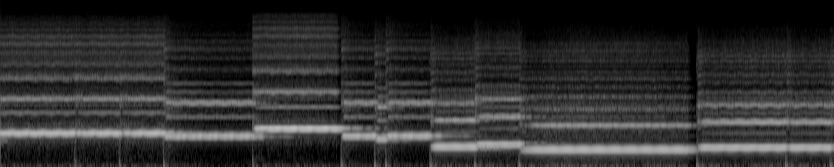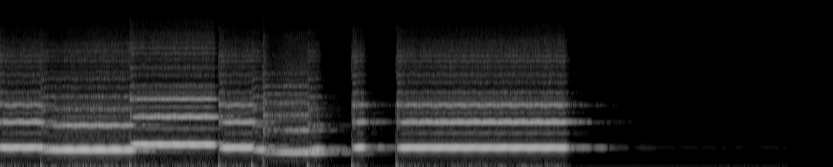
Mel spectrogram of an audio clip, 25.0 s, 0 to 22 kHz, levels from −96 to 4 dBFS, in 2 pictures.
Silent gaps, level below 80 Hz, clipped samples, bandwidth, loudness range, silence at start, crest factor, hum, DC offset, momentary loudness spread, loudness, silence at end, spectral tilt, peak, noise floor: none; -78 dBFS; under 0.1%; 14 kHz; 7 LU; 0 s; 12 dB; none; under 0.1%; 7 LU; -36 LUFS; 3.7 s; -3.5 dB/octave; -24 dBFS; under -90 dBFS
